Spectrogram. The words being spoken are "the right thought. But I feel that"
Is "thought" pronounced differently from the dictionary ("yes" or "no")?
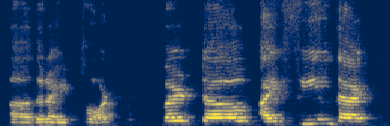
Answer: yes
